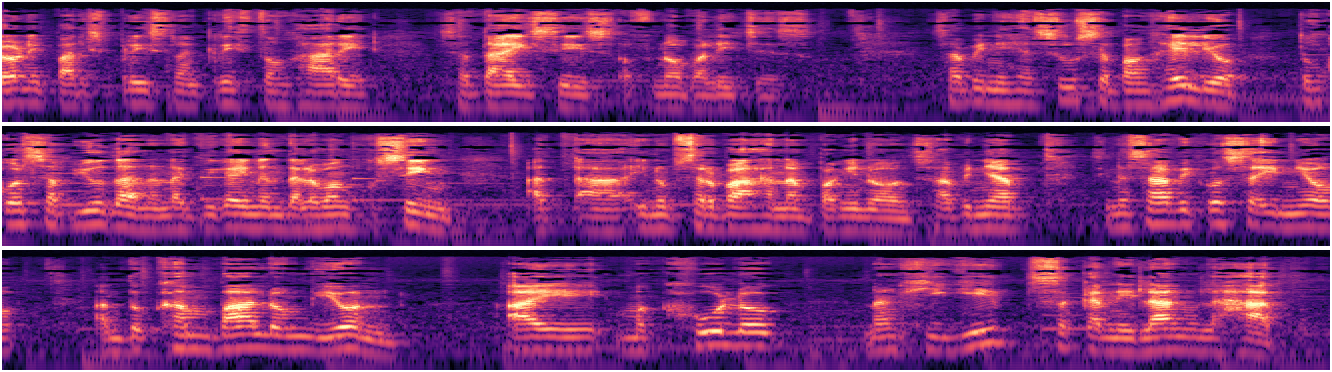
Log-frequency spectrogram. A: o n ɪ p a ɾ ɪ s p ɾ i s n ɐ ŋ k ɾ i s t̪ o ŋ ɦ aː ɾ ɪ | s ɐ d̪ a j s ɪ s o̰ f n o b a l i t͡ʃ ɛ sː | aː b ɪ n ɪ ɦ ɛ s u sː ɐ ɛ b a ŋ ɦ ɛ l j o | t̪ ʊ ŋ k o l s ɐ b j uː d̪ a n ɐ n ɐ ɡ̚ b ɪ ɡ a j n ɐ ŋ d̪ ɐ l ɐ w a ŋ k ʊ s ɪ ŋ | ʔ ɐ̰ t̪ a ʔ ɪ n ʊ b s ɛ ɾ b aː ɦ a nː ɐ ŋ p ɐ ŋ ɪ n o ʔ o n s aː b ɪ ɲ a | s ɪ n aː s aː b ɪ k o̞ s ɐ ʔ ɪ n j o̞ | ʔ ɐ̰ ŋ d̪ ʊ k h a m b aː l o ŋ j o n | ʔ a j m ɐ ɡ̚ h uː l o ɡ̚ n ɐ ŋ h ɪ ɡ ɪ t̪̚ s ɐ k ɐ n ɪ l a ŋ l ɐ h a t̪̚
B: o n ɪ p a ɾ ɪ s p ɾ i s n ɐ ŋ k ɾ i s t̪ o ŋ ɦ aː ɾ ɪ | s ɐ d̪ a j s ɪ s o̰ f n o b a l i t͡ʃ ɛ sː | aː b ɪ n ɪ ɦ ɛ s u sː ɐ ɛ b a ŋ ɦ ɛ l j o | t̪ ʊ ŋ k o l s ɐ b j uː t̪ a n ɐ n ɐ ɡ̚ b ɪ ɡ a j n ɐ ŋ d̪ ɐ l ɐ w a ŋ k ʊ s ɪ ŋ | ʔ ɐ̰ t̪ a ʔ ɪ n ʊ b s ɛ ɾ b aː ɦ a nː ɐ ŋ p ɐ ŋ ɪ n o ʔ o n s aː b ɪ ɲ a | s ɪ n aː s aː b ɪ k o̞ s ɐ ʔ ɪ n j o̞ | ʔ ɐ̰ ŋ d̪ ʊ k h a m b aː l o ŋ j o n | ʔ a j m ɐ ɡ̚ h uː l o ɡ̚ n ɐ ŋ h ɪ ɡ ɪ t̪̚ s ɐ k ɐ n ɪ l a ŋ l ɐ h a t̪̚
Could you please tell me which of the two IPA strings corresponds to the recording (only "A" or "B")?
A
